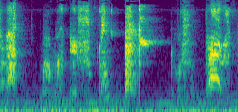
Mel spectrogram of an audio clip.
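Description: Budgerigar chattering in rapid, scratchy syllables that imitate Japanese speech, with a short whistled note partway through.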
